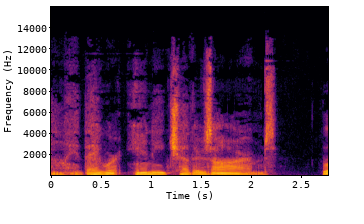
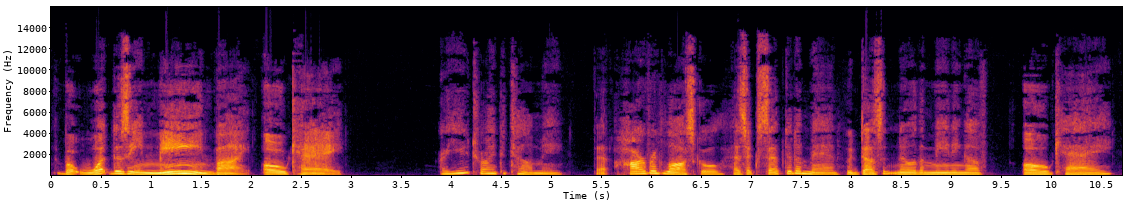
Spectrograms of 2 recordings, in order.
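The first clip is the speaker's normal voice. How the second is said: put-on higher, louder young woman teasing her fiancé; teasing Jenny; 4 semitones higher, 3 dB louder than usual. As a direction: poke fun at him, voice lifted and bright with mischief. Narrator voices Jenny, teasing.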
